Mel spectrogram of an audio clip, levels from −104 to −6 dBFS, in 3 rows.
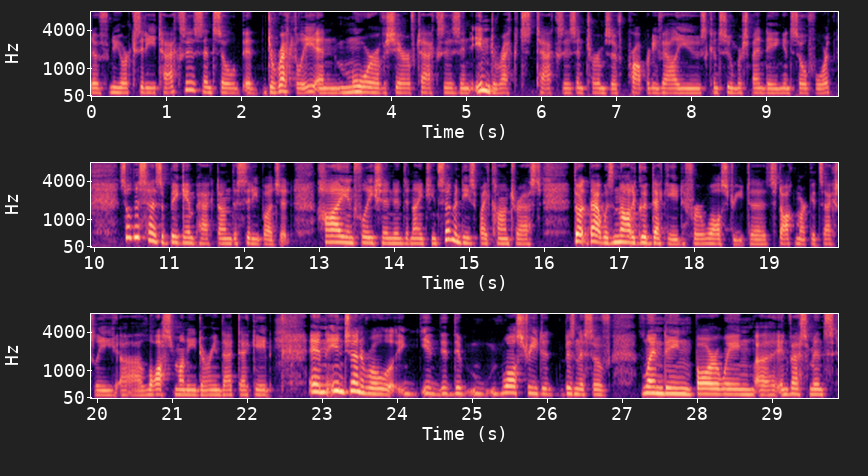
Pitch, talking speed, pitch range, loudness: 170 Hz, 155 wpm, 160-190 Hz, -25 LUFS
